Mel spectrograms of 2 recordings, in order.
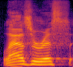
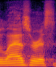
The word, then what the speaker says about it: Lazarus: Lazarus is sick, and they send word to Jesus, and they say, the one that you love is sick.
